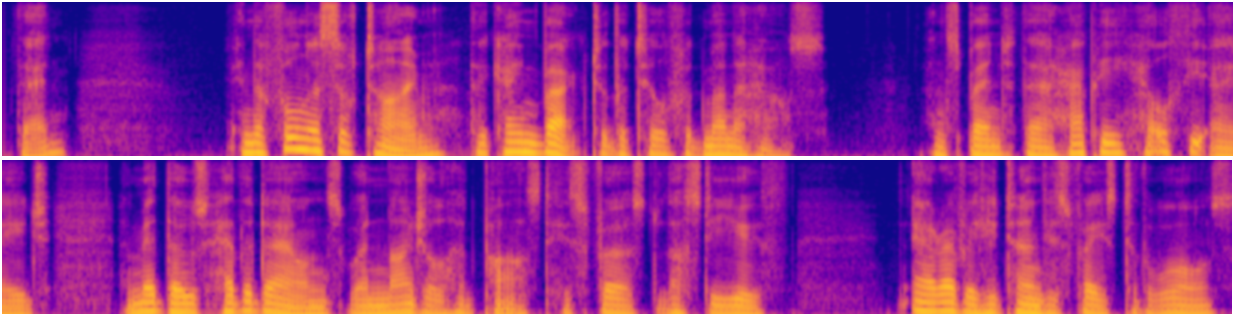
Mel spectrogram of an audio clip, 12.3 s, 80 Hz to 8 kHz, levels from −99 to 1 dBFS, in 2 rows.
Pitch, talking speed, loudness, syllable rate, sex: 105 Hz, 200 wpm, -20 LUFS, 5.9 syllables/s, male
